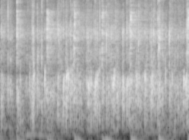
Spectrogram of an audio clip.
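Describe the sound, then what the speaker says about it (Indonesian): A church congregation at a groundbreaking ceremony for a new church building applauds, with dense, steady clapping sustained throughout and no voices over it. "Tepuk tangan karena saudara dan saya masih hidup"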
